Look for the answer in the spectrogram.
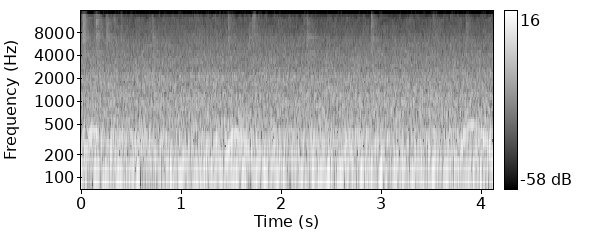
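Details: Soft, low rolling coos of Oriental Frill pigeons (blondinette, satinette, seraphim varieties) come roughly every second or so, over a steady low hum.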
